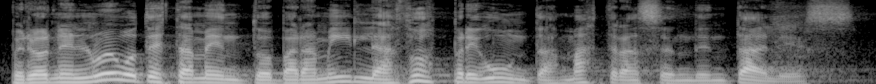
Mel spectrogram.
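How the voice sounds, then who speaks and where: Emphatic preacher in a reverberant church. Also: male voice, medium pitch, expressive, moderate pace, mellow. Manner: emphatic, builds to impassioned exhortation. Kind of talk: sermon. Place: evangelical church service. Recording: long church reverb, faint instrument music.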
